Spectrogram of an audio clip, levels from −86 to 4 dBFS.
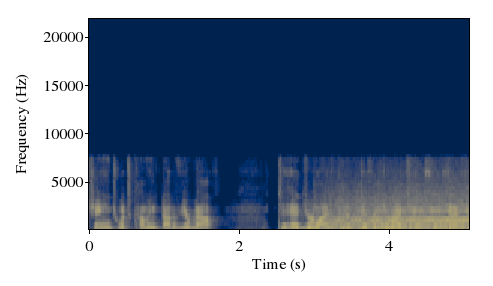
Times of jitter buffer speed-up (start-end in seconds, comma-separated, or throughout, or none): none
